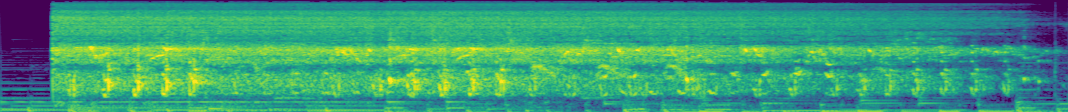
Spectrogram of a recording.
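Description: Soft, repeated clucking and yelping notes from a wild turkey hen roosting in a tree, the tree call hens usually give first thing in the morning before flying down to the ground; a steady rhythmic series of muted calls lasting about ten seconds, with no talking.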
